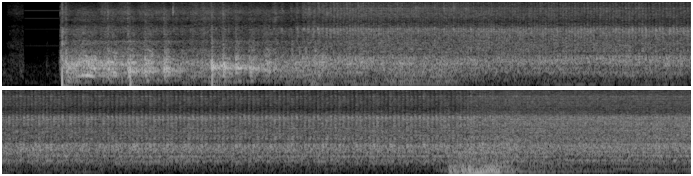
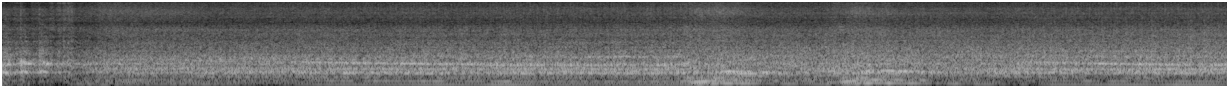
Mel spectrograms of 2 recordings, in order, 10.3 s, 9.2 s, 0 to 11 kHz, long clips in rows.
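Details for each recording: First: Lada Niva engine, security-company car with very high mileage, constant idling and likely late oil changes, idling with a rapid top-end clatter from worn camshaft lobes and rockers, one rocker with nearly 1 cm play, before camshaft replacement. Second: Lada Niva petrol engine (2121/21213/21214) with high mileage, after installing a restored camshaft replacing one with worn cams and rockers, idling steadily with an even hum and light regular valvetrain patter, no heavy knocking.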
